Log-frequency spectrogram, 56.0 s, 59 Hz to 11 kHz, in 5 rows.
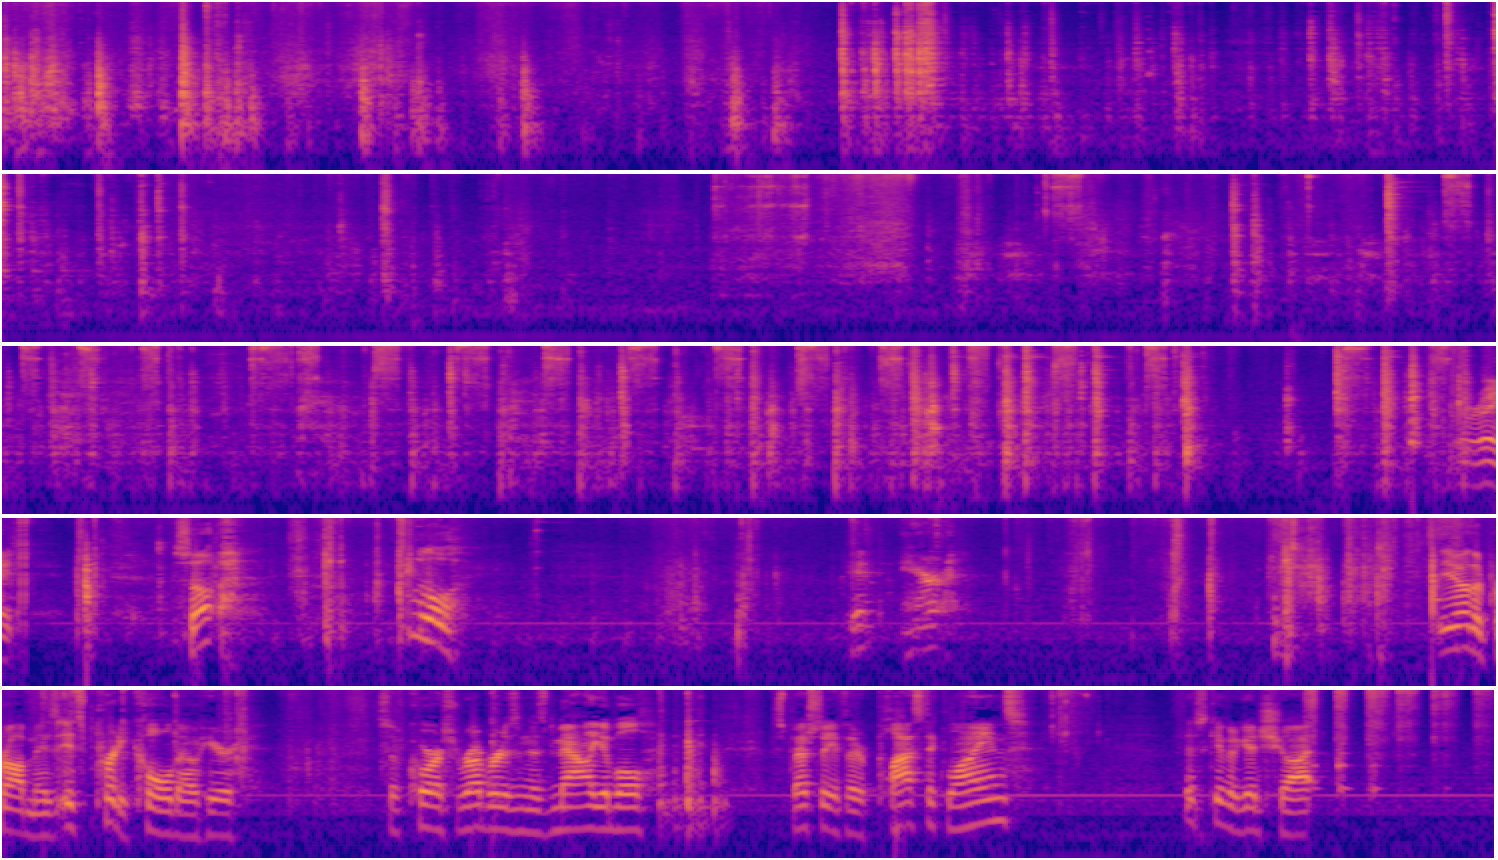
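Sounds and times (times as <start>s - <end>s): socket ratchet clicking: 22.0s - 31.3s.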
